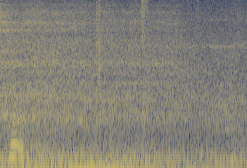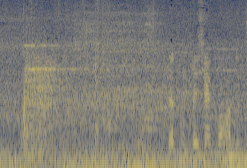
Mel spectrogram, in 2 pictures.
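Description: Steady low hum of outdoor machinery or traffic in a factory yard, with a sharp knock about halfway through and a few words of a man's voice near the end.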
